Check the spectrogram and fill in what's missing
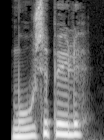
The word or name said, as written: mosebølle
